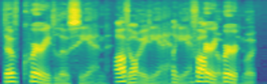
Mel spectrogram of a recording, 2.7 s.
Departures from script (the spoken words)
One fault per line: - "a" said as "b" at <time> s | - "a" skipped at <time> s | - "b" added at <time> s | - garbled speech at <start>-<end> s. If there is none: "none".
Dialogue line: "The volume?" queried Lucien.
- "volume" skipped at 0.2 s
- garbled speech at 1.2-2.6 s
